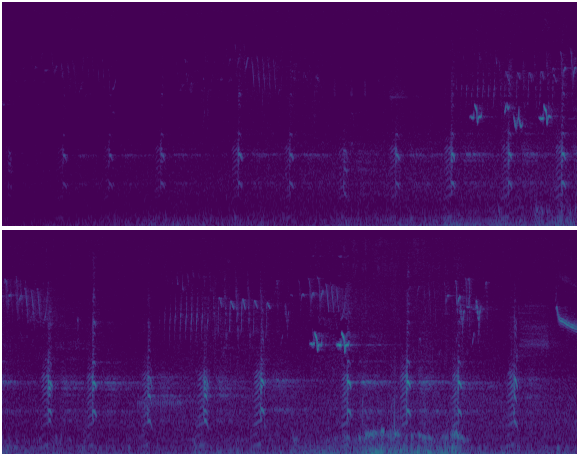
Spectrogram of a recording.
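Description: Faint bird calls repeating about twice a second, with higher chirps and trills from other birds joining partway through. A low rumble swells near the end.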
